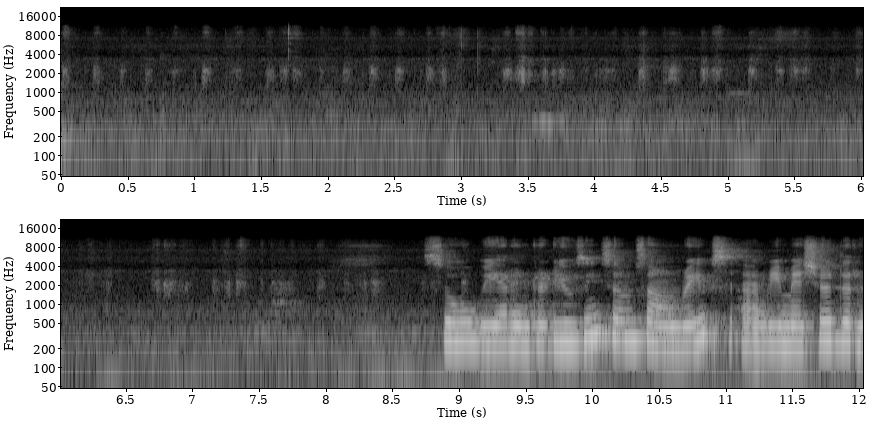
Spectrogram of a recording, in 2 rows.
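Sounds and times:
pen scratching on paper: 0:00.0 - 0:08.5.

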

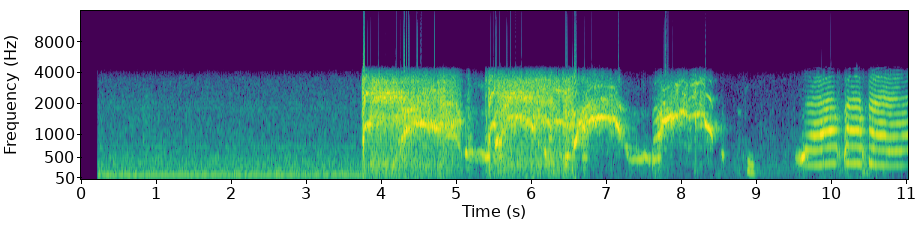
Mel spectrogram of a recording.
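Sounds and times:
person screaming in fright: 0:03.8 - 0:08.6
child wailing and sobbing: 0:04.2 - 0:08.6, 0:09.5 - 0:11.0.

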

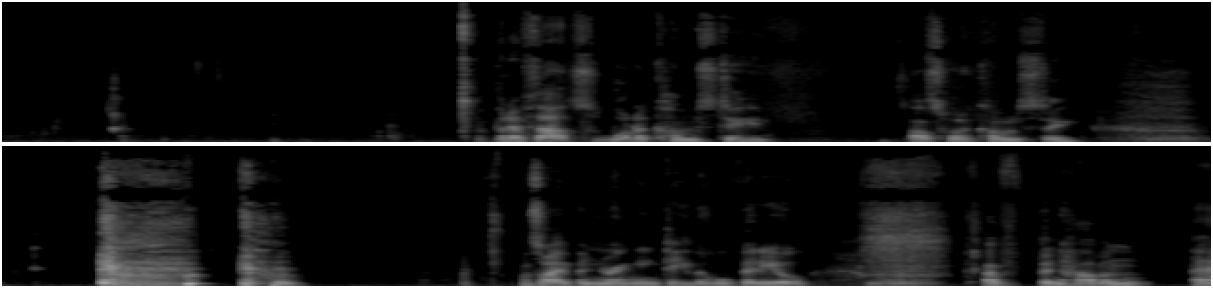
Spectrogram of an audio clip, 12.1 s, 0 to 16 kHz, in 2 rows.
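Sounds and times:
woman coughing: 0:06.5 - 0:07.6.

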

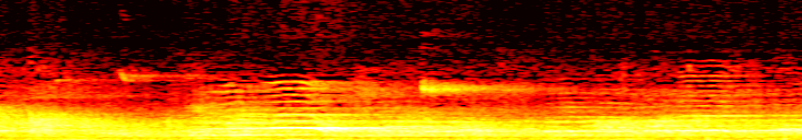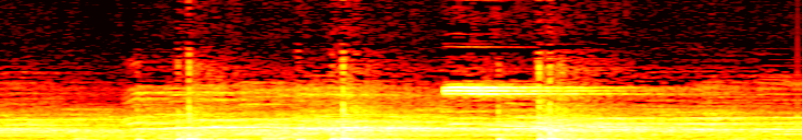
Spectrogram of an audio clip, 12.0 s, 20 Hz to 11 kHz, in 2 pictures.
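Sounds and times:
crowd chatter: 0:00.0 - 0:12.0
referee whistle: 0:03.2 - 0:03.9, 0:09.4 - 0:10.7.

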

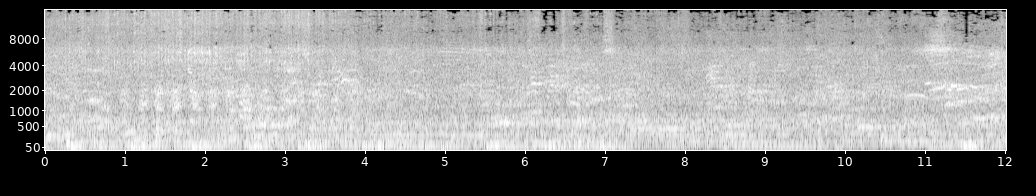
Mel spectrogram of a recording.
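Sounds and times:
model train rumbling on track: 0:00.0 - 0:06.0
crowd talking: 0:00.0 - 0:12.0.

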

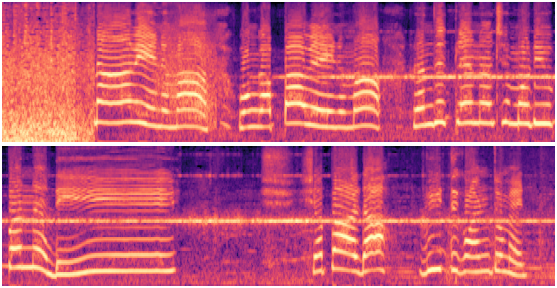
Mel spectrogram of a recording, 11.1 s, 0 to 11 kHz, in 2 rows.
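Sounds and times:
high voice holding long note: 0:01.2 - 0:07.3.

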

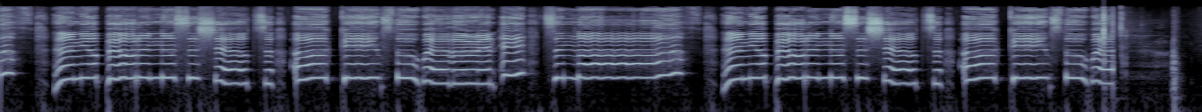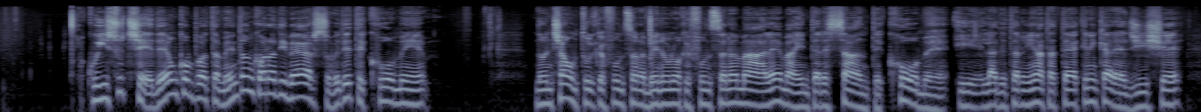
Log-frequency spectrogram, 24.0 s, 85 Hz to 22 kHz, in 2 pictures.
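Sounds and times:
woman singing unaccompanied: 0:00.0 - 0:11.2.

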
